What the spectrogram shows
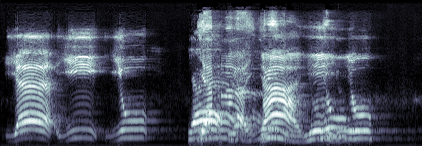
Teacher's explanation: ইয়ার মাখরাজ হলো জিহ্বার মধ্যখানে, তো আপনি যদি এইটা হলক থেকে উচ্চারণ করেন তাহলে কিন্তু কখনোই এইটা ইয়া হবে না, কখনোই এইটা ইয়া হবে না, তখন ওইটা হবে হামজা।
